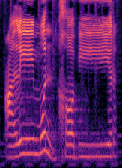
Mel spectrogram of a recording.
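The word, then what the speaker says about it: عليم خبير: Contoh, alimun khabir. Alimun khabir. Perhatikan, tidak didengung, tidak dipantulkan, atau tidak memasukkan ke huruf kho. Jadi bacanya jelas.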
